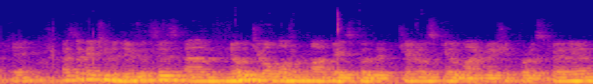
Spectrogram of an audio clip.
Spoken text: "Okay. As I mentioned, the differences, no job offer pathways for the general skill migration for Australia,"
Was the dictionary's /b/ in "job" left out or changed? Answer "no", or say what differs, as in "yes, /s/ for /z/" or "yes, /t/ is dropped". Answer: yes, /b/ is dropped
